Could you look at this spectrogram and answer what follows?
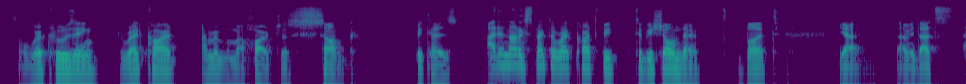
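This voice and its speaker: A man with a fairly low voice talks casually as a podcast host. He searches for his words in a hesitant way, and the sound is dry with very little room on it. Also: no echo. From Asia. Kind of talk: casual football chat.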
